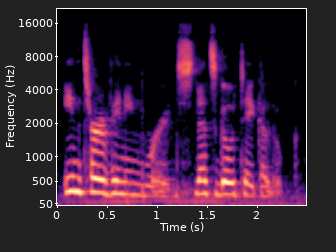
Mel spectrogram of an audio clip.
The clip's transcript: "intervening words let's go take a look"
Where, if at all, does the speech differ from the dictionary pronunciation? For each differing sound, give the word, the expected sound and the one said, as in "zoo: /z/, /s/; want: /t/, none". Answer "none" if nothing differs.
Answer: words: /z/, /s/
